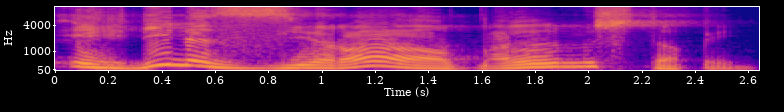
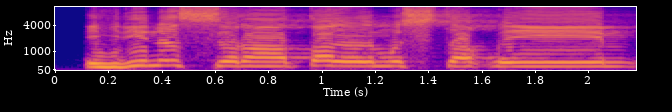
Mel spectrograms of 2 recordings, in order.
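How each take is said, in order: First: The word sirat starts with a z sound. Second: The word sirat starts with a heavy, emphatic s. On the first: "Maka turun riwayat pakai zai"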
